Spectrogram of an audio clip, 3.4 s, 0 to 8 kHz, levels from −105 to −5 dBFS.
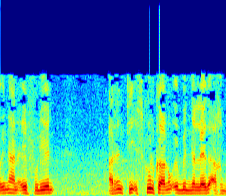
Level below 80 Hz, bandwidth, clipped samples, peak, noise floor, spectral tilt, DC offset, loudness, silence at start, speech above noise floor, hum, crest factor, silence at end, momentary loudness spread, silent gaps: -52 dBFS; 5.2 kHz; under 0.1%; 0 dBFS; -41 dBFS; -10 dB/octave; under 0.1%; -16 LUFS; 0 s; 26 dB; none; 16 dB; 0 s; 7 LU; none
